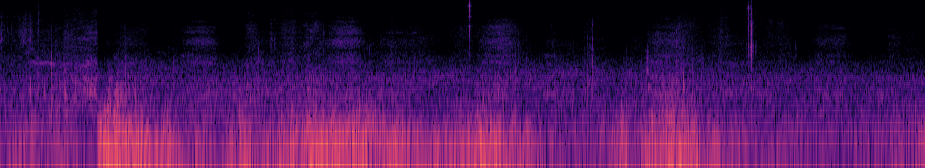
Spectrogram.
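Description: Wind buffets against the microphone outdoors.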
